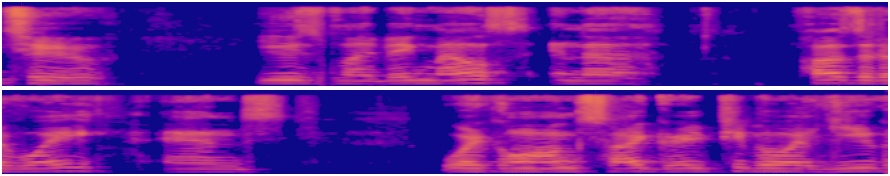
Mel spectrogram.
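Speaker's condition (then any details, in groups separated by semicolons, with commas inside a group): Cerebral palsy; since birth, birth complications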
